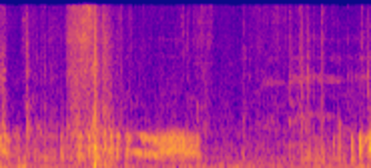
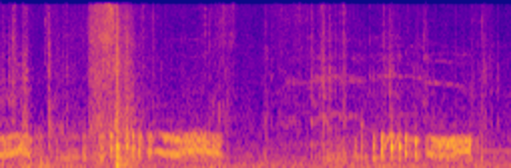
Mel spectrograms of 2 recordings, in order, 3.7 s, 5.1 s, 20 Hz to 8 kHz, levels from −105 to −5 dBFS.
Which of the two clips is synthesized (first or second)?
first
